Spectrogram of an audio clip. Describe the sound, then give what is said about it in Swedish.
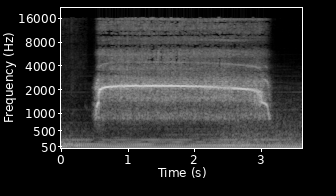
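An Aztec whistle, of the kind found in the hands of a skeleton sacrificed to the Aztec wind god, is blown in the Mississippi River Valley: a single piercing, scream-like blast holds a steady high shrill tone with harsh noisy overtones for about two and a half seconds, then cuts off abruptly. No one speaks. “found a couple of these in the hands of a uh, male skeleton that was sacrificed to the Aztec wind god”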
